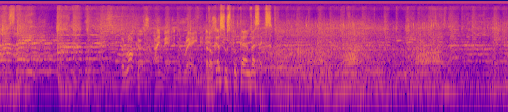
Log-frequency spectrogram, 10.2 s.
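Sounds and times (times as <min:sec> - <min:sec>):
rocker's motorbike engine revving in Essex: 0:00.0 - 0:10.1
speech: 0:02.5 - 0:07.4.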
